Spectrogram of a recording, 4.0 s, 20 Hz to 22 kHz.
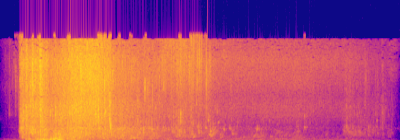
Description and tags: Splash, Jumping, E
Raw audio of someone jumping into a swimming pool. Browse the pack for more variations.
An example of how you might credit is by putting this in the description/credits:
The sound was recorded using a "H1 Zoom recorder" on 28th July 2016.
jump, jumping, pool, splash, splashing, splosh, swimming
